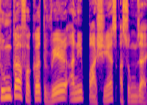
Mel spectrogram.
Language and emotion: Goan Konkani, neutral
